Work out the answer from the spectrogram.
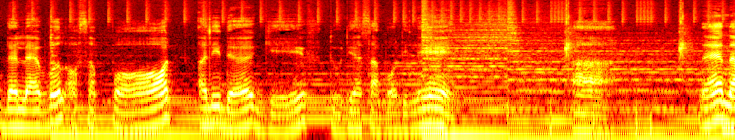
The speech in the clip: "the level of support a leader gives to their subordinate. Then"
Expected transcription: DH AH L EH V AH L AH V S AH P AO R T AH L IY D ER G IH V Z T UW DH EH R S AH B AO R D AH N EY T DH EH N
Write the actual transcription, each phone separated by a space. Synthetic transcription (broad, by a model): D AH L EH V AH L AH F S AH P AO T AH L IY D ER G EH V T UW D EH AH S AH B AO D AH N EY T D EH N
